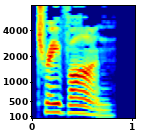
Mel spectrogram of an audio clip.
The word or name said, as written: trayvon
